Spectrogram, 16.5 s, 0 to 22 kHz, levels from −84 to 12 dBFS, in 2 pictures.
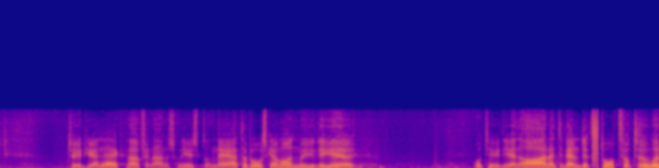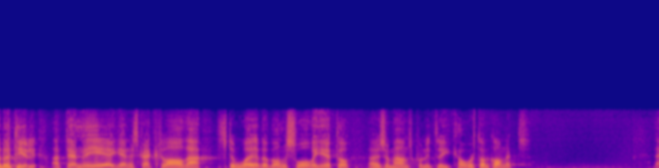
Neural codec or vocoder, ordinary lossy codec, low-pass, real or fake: codec, 16 kHz, 0.5 kbps, X-Codec, HuBERT features, trained on balanced general audio; none; none; fake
